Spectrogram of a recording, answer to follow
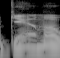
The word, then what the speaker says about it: γ: So when we do gamma with a front vowel, it sounds like a Y. Gamma with a back vowel sounds like a hard G.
